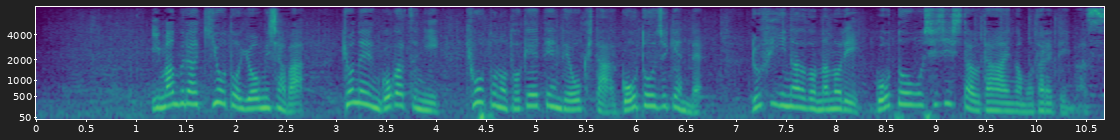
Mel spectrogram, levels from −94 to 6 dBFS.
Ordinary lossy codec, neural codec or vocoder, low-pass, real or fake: none; none; none; real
